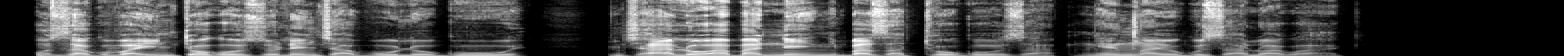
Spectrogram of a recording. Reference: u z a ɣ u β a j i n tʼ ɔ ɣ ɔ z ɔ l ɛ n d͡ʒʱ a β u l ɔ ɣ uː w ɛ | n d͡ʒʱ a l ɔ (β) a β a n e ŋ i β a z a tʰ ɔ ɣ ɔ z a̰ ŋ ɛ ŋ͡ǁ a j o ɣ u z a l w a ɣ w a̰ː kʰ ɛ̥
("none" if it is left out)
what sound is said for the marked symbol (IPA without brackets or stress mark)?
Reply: none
